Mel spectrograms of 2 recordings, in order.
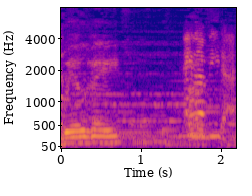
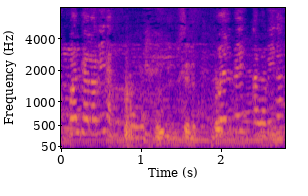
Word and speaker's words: Vuelve a la vida: Vulve. A la vida. That means something of life. Vulva of life. Excuse me, can you pronounce this one? I'm sorry. Vuelve a la vida.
